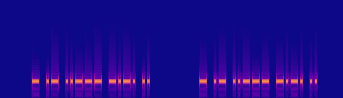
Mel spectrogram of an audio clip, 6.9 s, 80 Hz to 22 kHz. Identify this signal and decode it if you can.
Morse code, heard as a keyed tone, about 25 wpm, 700 Hz. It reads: TA2CI TA2CI
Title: DXCC-100 Call Signs - 5 Characters - Repeated 2x - 25wpm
